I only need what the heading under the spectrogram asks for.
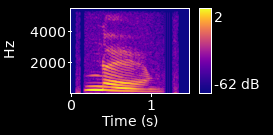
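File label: "noeng4", Cantonese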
